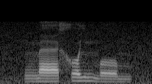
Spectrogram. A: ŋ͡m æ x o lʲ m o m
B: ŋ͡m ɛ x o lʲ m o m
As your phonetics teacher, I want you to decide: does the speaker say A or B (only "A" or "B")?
A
